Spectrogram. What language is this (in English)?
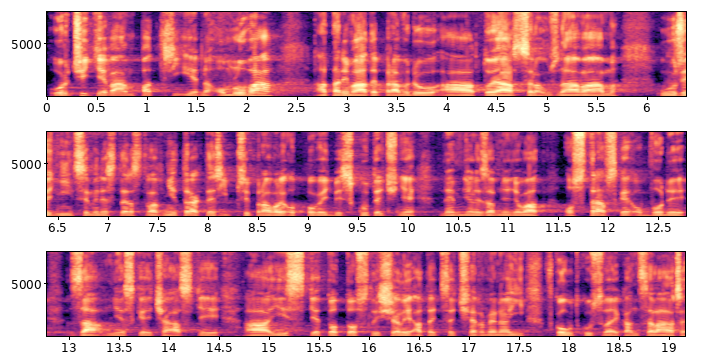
Czech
